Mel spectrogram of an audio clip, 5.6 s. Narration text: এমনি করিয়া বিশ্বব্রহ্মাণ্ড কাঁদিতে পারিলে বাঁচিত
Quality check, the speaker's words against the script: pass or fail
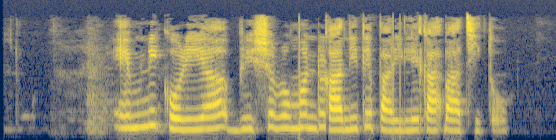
pass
